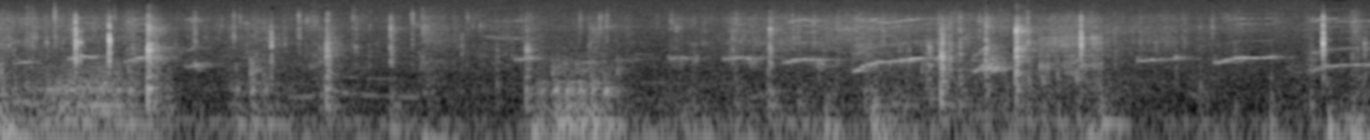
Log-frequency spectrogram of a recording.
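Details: Rough Collie puppies three weeks old, thin rising and falling whimpers repeated in quick succession, some squeaky and drawn out, mixed with rustling and low murmuring voices nearby.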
